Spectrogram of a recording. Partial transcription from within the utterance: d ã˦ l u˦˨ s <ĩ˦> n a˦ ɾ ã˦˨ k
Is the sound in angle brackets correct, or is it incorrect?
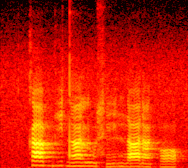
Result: incorrect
